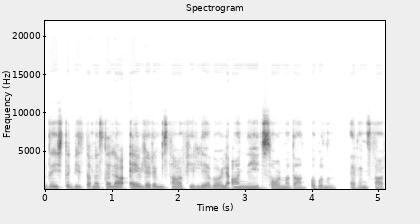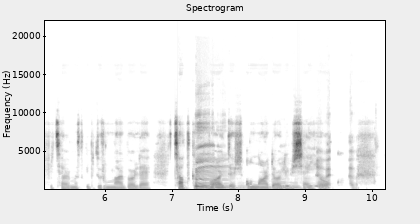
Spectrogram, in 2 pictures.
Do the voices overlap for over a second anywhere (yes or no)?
yes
